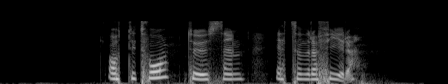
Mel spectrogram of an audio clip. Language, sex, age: Swedish, female, 20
